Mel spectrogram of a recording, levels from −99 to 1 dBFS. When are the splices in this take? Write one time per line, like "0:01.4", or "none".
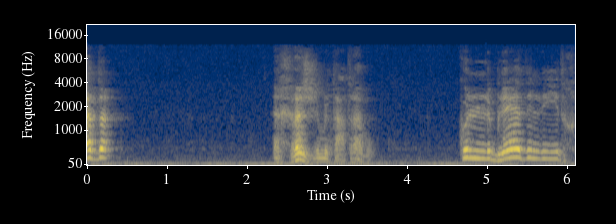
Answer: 0:02.3
0:03.0
0:04.6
